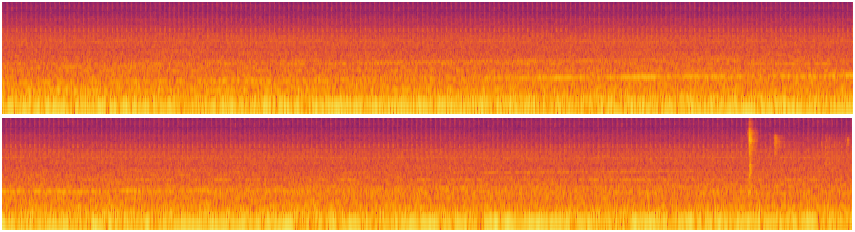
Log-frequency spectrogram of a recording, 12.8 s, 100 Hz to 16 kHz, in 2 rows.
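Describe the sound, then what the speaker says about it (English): MD-11F freighter jet engines running steadily after start in Microsoft Flight Simulator 2020, a constant low drone with a faint rising whine and a brief click near the end, no voices. "we have a good engine start on all our engines"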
